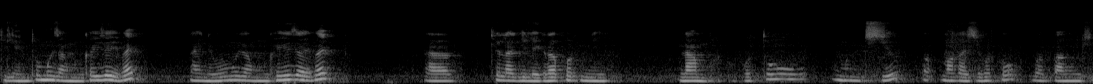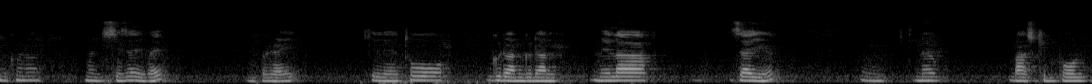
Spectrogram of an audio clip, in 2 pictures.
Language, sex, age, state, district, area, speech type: Bodo, male, 18-30, Assam, Kokrajhar, rural, spontaneous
